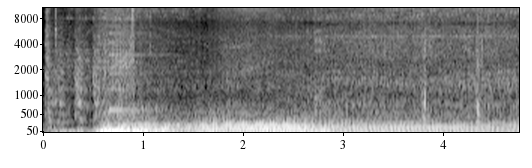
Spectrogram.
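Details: Car with an oil leak, suspected blowing exhaust flexi joint: cranks, catches, then settles into a loud, coarse puffing beat at idle, pointing to an exhaust blow. Suspected, not confirmed.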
